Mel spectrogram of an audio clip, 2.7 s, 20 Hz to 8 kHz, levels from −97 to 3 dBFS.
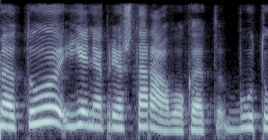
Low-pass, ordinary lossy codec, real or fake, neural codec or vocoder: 7.2 kHz; AAC, 48 kbps; real; none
